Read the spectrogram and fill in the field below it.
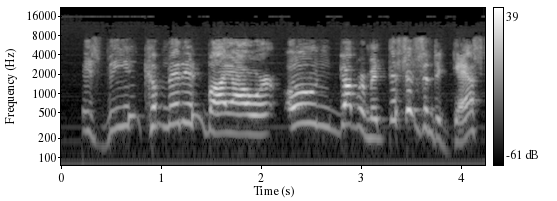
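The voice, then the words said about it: Loud, raised, impassioned voice. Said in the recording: “the censorship I am raising my voice about, the censorship I'm spitting all over my mic for”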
